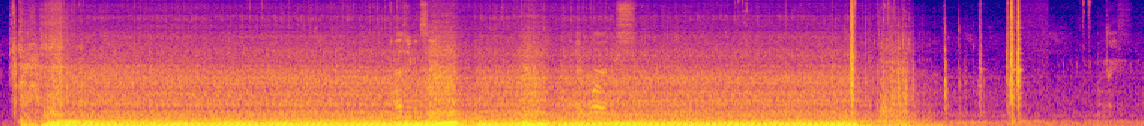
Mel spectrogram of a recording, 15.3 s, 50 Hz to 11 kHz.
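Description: Cummins turbo-diesel inline-six in a pickup starting, heard from inside the cab: it catches within about half a second and idles steadily at around 570 rpm. It is blipped twice, about six and seven seconds in, then shut off near the end and runs down.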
